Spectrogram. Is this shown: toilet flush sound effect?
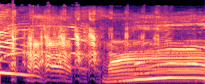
no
